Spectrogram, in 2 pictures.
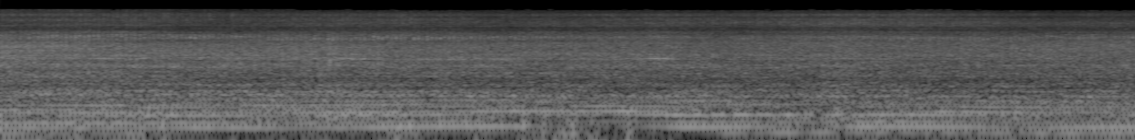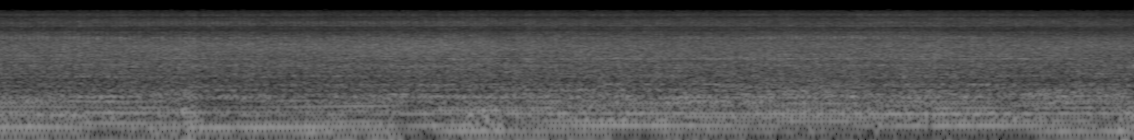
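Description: A lawnmower engine drones steadily nearby, outdoors.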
